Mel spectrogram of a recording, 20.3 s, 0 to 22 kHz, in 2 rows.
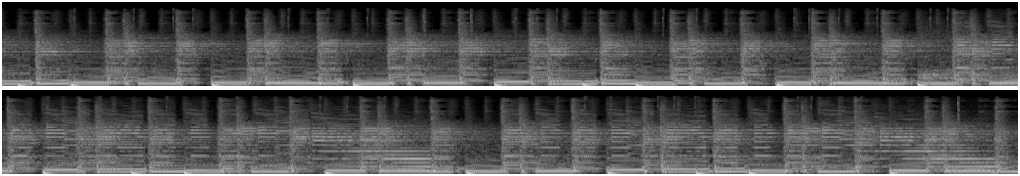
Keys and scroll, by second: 6.8 z, 14.3 z, 15.1 z, 18.5 Delete.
